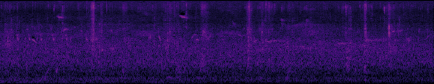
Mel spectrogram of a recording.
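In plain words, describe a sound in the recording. A swimmer splashes softly through the water outdoors.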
